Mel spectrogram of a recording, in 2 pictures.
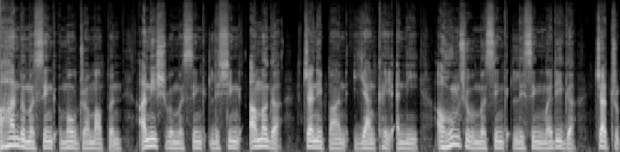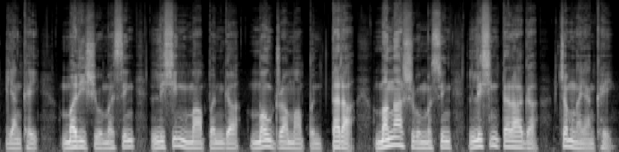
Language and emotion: Manipuri, neutral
